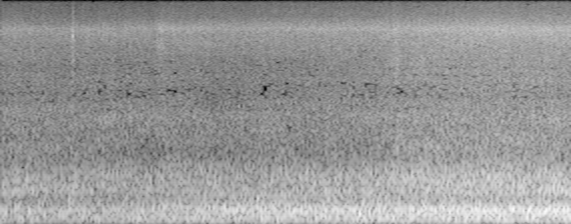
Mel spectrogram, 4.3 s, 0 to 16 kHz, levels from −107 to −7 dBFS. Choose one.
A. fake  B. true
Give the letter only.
B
